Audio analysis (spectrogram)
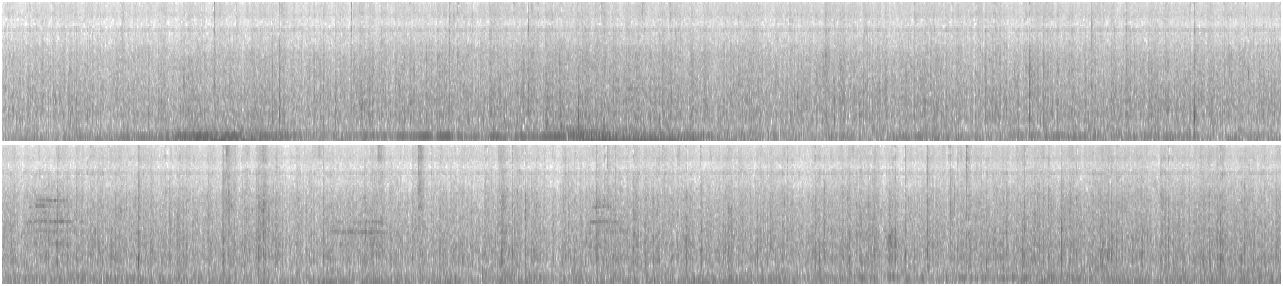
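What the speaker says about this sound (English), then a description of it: "Listen to that rain." Steady rain on a surface during a winter day, a dense, even hiss of drops that continues throughout, with a low murmur of voices early on.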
